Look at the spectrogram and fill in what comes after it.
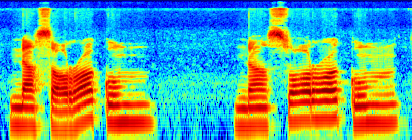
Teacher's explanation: جب را پر زبر ہو یعنی فتحہ ہو تو را موٹی پڑھی جائے گی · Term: تخفیم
